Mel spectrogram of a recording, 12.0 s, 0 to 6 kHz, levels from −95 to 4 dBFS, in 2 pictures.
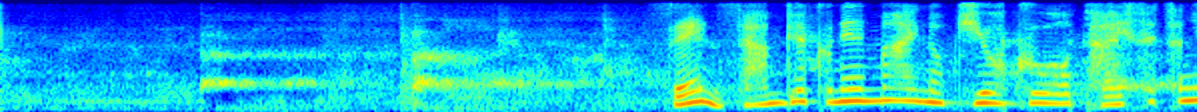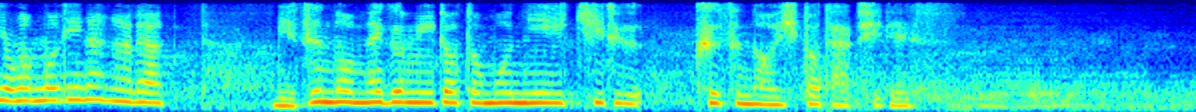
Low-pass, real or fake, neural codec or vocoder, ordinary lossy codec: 5.4 kHz; fake; codec, 16 kHz, 0.8 kbps, ZipCodec; none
